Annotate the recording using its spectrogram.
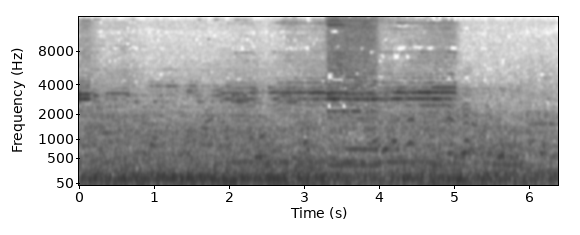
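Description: Motorcycles and scooters idling in a stalled street traffic jam, a steady low engine rumble, with background voices. Vehicle horns sound from about two seconds in until about five seconds, loudest for a moment around three and a half seconds in.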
